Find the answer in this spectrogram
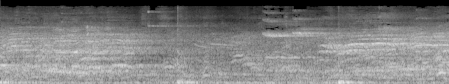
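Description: Spectators' voices echoing in a school gymnasium during a volleyball rally, with three dull thumps spaced under two seconds apart and a short high tone a little before the end.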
